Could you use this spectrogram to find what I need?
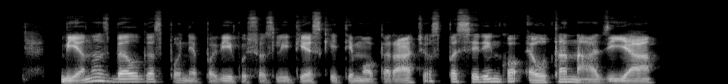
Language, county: Lithuanian, Kaunas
